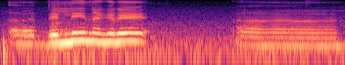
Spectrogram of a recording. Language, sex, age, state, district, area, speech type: Sanskrit, female, 45-60, Andhra Pradesh, Krishna, urban, spontaneous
